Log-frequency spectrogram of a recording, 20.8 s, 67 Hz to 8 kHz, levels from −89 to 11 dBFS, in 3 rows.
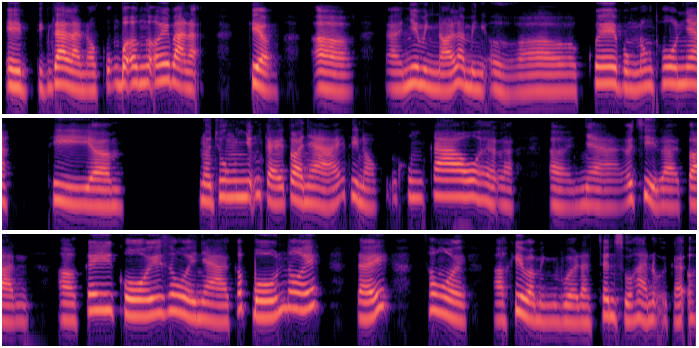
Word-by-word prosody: Ê, 225 -2 +5 0.2
tính 210 0 -9
ra 250 -1 +9
là 210 -3 +4
nó 185 0 -3
cũng 220 +6 -8
bỡ 255 0 +5
ngỡ 255 0 +1
ấy 275 +3 +5
bạn 240 -5 +5
ạ, 200 -2 -2 0.5
kiểu, 245 -5 +7 0.4
ờ, 195 -3 +1 0.3
à, 205 -1 -7
như 245 +5 +1
mình 215 -4 -1
nói 190 +2 +1
là 260 - +1
mình 205 -4 -2
ở, 185 -4 -9 0.6
à, - - -8
quê 255 -1 +3
vùng 205 -3 -4
nông 220 +2 -3
thôn 245 +2 0
nha, 250 -2 +1 0.5
thì, 215 -4 -1
ờm, 190 -1 0 0.8
nói 235 -2 -1
chung 275 +2 0
những 280 +2 -3
cái 215 -7 -1
tòa 245 +1 +2
nhà 210 -4 0
ấy 220 +8 -6
thì 285 -3 -4
nó 190 -5 -6
cũng 260 - -21
không 270 0 -8
cao, 280 0 +3
hay 240 -5 -4
là, 200 -2 -10 0.3
ờ, 205 - -6 0.2
nhà 190 -2 -8
nó 240 - -2
chỉ 245 -4 -2
là 190 -1 -5
toàn, 195 -2 -1 0.3
ờ, 205 -1 -3
cây 315 0 +3
cối 250 +1 +5
xong 300 -1 +2
rồi 245 -5 +3
nhà 205 -3 -2
cấp 325 - -3
bốn 240 +6 +4
thôi 325 -2 +3
ấy. 380 +3 0 0.4
Đấy, 255 - +2 0.4
xong 310 -1 +1
rồi, 230 -7 +1 0.2
à, 210 0 -7
khi 295 -3 +4
mà 230 -4 +3
mình 195 -1 -7
vừa 190 -1 -2
đặt 190 0 -4
chân 245 -1 -1
xuống 210 -3 -5
Hà 220 -3 -3
Nội 205 0 -9
cái 195 0 -7
"Ôi, 220 - -11
225 Hz, 210 wpm, -22 LUFS, 200-255 Hz, 0.8 s, ra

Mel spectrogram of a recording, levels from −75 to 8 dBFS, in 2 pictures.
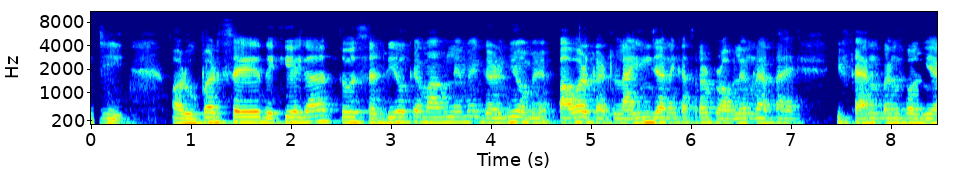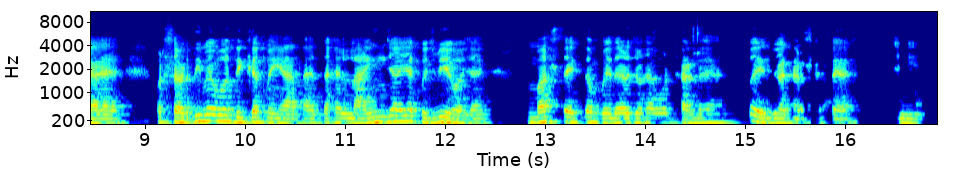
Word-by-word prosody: जी, 125 -3 -4 0.5
और 130 0 +3
ऊपर 145 +3 +3
से 155 +3 +5 0.3
देखिएगा 150 +3 +2 0.3
तो 150 0 +1
सर्दियों 140 +2 0
के 160 - -1
मामले 145 +1 -1
में 155 0 -5
गर्मियों 140 +3 0
में 145 +3 -4
पावर 150 +2 +4
कट 125 -2 -2
लाइन 125 +3 +2
जाने 140 -1 +2
का 145 - -1
थोड़ा 140 0 -2
प्रॉब्लम 130 +1 -2
रहता 130 0 -2
है 120 - -4 0.4
कि 140 - -4
फैन 135 0 +1
बंद 130 0 -1
हो 135 -1 +2
गया 125 0 +2
है 120 - 0 0.5
और 145 - -4
सर्दी 140 +3 +2
में 180 +1 +2
वो 180 -1 +2
दिक्कत 150 0 +2
नहीं 130 -2 0
आता 120 +1 -5
है 125 0 -4
चाहे 140 +1 -2
लाइन 130 +4 +1
जाए 170 +1 +2
या 170 - +3
कुछ 135 -2 -2
भी 150 +1 +4
हो 125 -3 +2
जाए। 125 0 -6 0.5
मस्त 155 +1 0
एकदम 145 0 0
वेदर 135 +1 +2
जो 135 - -1
है 135 -1 -4
वो 135 - -5
ठंड 130 -1 -3
है 130 0 -2 0.3
तो - - -5
एन्जॉय 135 -2 +1
कर 125 - -3
सकते 125 0 -7
हैं। 125 +4 -4 0.4
जी। 125 -1 -5
135 Hz, 200 wpm, -22 LUFS, 130-150 Hz, 0.5 s, से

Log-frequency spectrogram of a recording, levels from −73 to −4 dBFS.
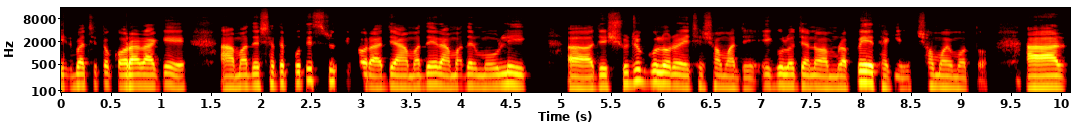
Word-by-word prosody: নির্বাচিত 135 +2 -3 0.2
করার 135 +1 +6
আগে 140 +1 -2 0.6
আমাদের 130 +3 -1
সাথে 150 +1 -2
প্রতিশ্রুতি 175 +1 -5
করা 130 -3 +3
যে 135 - +1
আমাদের, 130 +4 -1
আমাদের 125 +2 -3
মৌলিক 135 +1 0 0.5
আ - - +6 0.2
যে 130 - +1
সুযোগগুলো 160 0 +1
রয়েছে 130 0 -2
সমাজে 120 -3 -4 0.2
এগুলো 135 +1 -1
যেন 130 -1 -1
আমরা 120 0 -1
পেয়ে 165 -2 +8
থাকি 120 -2 -7 0.2
সময় 125 -3 -3
মতো। 110 - -10 0.6
আর 125 0 +8
135 Hz, 145 wpm, -25 LUFS, 125-145 Hz, 0.6 s, পেয়ে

